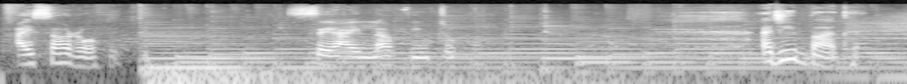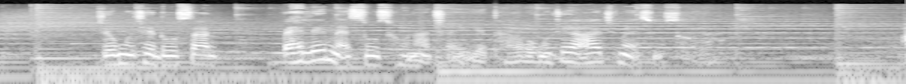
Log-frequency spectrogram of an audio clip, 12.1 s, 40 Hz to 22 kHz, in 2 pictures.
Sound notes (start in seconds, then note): 4.3 gasps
